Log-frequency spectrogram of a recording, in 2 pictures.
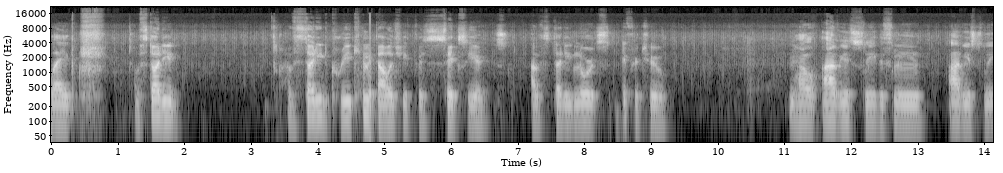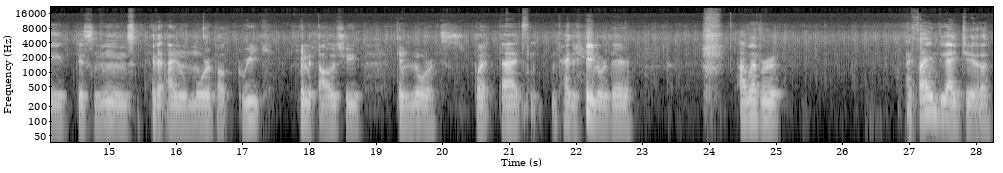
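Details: Adult Southern man who describes himself as a stutterer with a speech impediment, currently sick: stuttering.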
